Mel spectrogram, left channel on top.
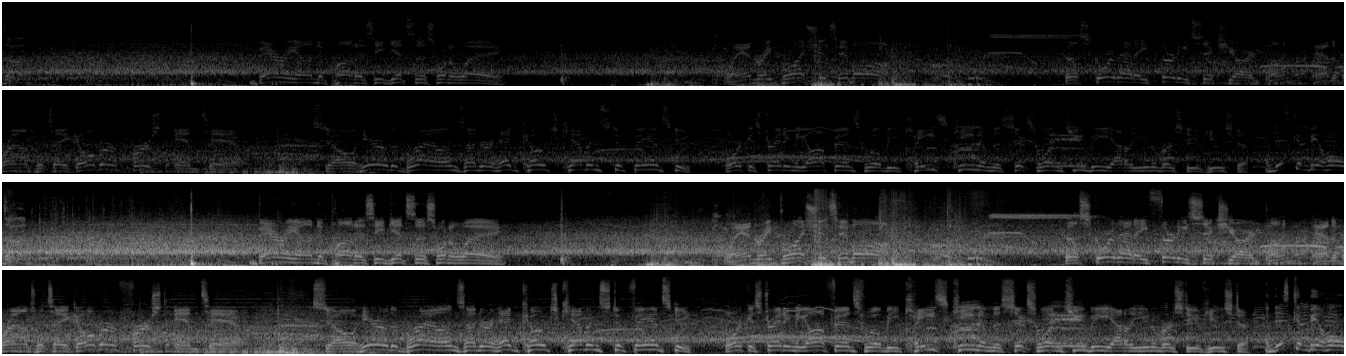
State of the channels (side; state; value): left; quieter; 17.1 dB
